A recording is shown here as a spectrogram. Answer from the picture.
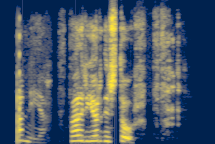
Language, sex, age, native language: Icelandic, female, 50-59, Icelandic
